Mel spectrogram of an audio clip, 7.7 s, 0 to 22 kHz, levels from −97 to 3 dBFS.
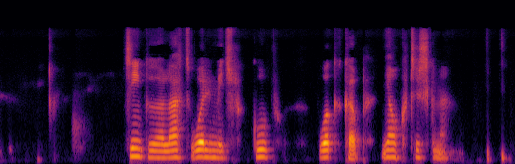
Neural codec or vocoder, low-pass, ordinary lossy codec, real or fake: codec, 24 kHz, 0.9 kbps, WavTokenizer, large speech release; 10.8 kHz; AAC, 48 kbps; fake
